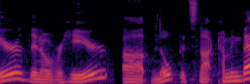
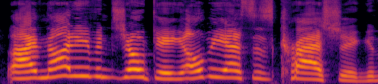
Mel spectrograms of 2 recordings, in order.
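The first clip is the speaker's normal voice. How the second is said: laughing disbelief; 7 semitones higher, 11 dB louder than usual. Real, not acted. OBS crashes mid stream.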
